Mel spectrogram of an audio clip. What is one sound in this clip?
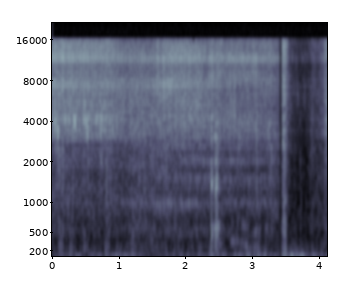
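A metal lid clinks against a cooking pot.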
